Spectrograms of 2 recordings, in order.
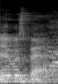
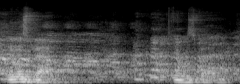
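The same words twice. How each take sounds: First: Said in the usual way. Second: A dragged-out low repeat; slow, low, laughing drag. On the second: Shown as a demonstration. Comic milking the line for the crowd, low and slow. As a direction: drop the pitch and stretch it, chuckling.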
